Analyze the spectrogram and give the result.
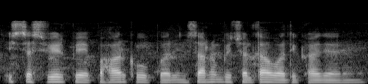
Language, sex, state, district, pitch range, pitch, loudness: Hindi, male, Manipur, Imphal West, 100-110 Hz, 105 Hz, -21 LUFS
